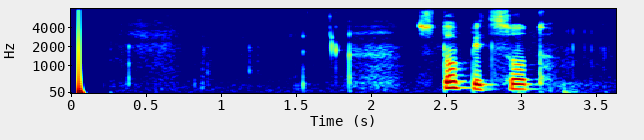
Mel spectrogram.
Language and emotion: Russian, neutral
